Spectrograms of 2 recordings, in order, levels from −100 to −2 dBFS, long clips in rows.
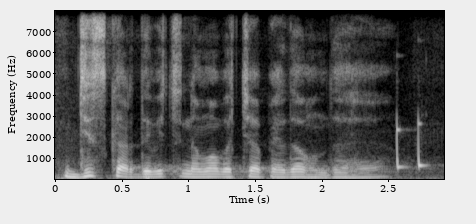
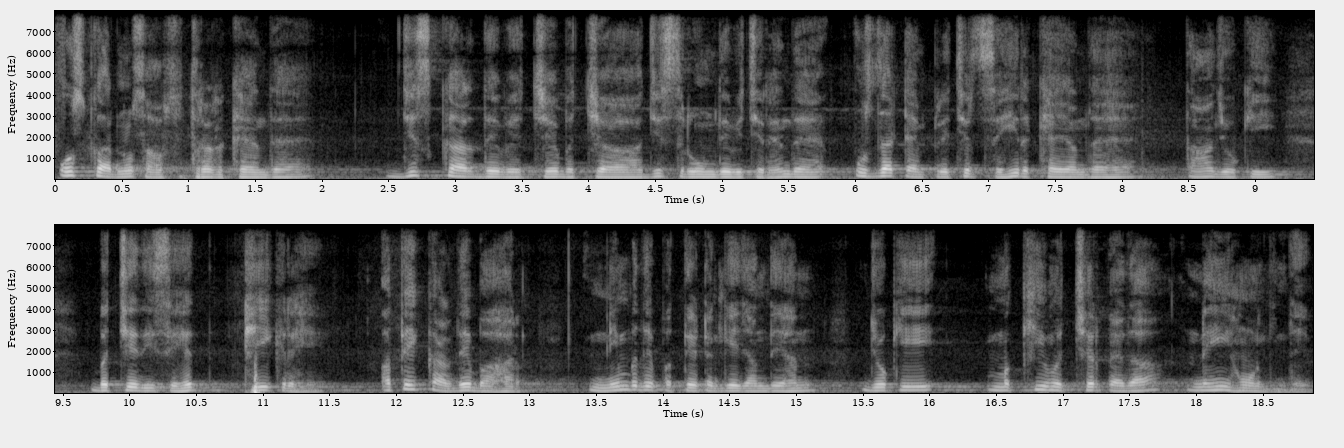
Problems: none marked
